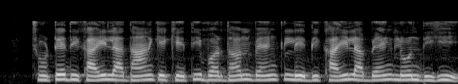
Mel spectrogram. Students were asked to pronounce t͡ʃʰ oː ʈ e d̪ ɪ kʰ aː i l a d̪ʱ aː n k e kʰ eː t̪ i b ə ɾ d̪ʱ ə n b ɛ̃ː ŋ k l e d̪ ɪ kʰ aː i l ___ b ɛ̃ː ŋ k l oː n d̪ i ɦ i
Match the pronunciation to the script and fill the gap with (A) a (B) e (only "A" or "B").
A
